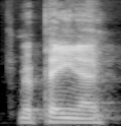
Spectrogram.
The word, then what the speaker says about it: Rapinoe: Cultural icon Megan Rapinoe. Or Rapinoe? Yeah. Rapinoe. So cultural icon Megan Rapinoe is a world champion for the US in which sport?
